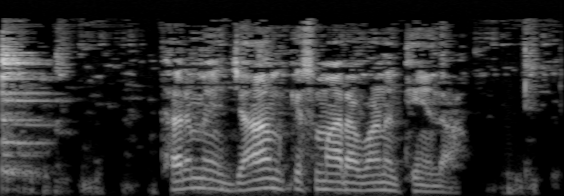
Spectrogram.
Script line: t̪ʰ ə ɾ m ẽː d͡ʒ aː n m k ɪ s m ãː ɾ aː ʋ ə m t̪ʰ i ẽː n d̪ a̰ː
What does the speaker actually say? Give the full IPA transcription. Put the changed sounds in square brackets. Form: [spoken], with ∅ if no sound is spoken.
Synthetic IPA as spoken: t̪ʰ ə ɾ m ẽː d͡ʒ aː [∅] m k ɪ s m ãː ɾ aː ʋ ə [ɳ] t̪ʰ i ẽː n d̪ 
